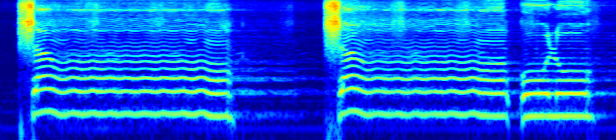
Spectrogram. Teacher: fathah tanwin bertemu kaf ikfa hakiki, kita samarkan bunyi fathah tanwin dan mendengung selama 3 harokat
